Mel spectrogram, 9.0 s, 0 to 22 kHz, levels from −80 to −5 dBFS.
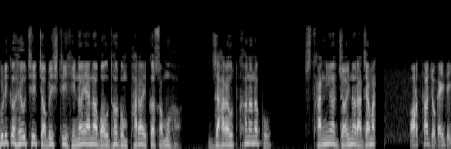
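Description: Throughout the speech there is plainly audible codec damage. Nothing comes through above 10 kHz, so the top is dull, and the spectrum is smeared, with a warbling, fizzy texture on sibilants and sustained sounds. The likely cause is AAC compression at a low bitrate, which fits AAC-LC at around 24 kbps. Starved of bits, the encoder lowers its cut-off and quantises the remaining frequency lines coarsely against its hearing model, leaving gaps or substitute noise in the bands it cannot afford.

At 7.48 s the sound drops out for about 0.2 s and returns noticeably narrower and boxier, with nothing above 3.8 kHz, and it stays that way to the end. A new background noise appears, well below the speech, while the overall level stays about the same. This is likely the input switched to a poorer device partway through the recording, such as another microphone or a headset's call profile. That device's restricted bandwidth and its own noise replace the earlier path.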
